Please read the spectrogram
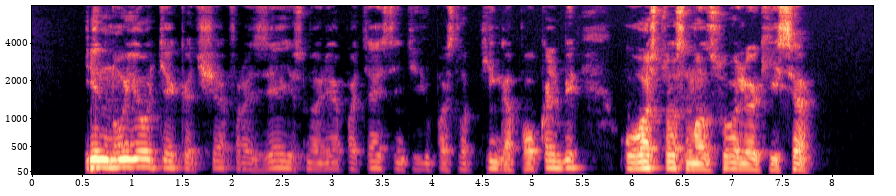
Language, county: Lithuanian, Kaunas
